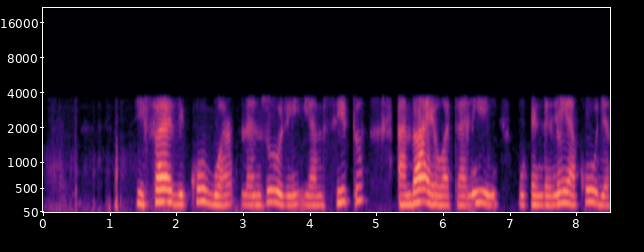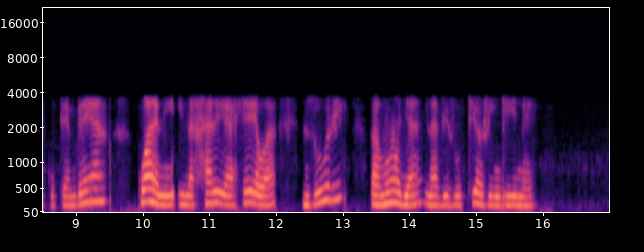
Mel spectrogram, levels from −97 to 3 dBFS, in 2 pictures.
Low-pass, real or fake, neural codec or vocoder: 3.6 kHz; fake; codec, 24 kHz, 1.5 kbps, HILCodec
